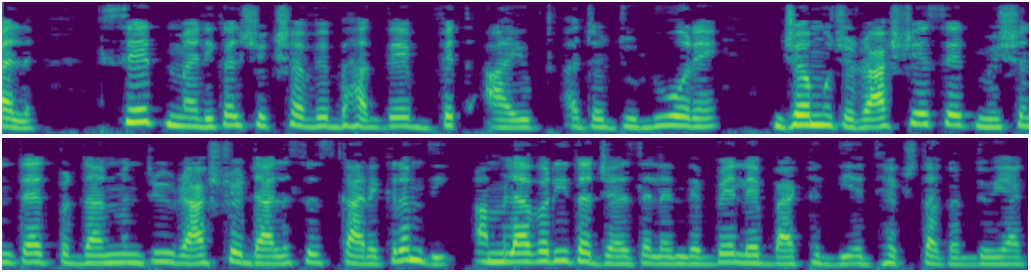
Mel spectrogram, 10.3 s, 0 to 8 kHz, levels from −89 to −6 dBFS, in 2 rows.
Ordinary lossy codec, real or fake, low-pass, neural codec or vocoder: none; real; 7.2 kHz; none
